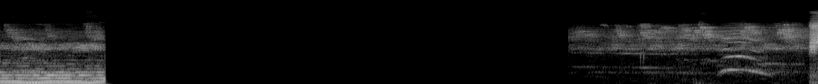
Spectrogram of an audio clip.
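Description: Evening birds chirp and call outdoors as they head back to their nests, short tweets and a few sweeping whistles rising over faint insect buzz after a stretch of total silence.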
